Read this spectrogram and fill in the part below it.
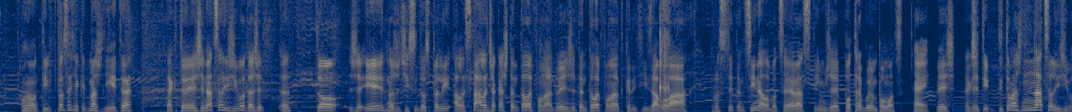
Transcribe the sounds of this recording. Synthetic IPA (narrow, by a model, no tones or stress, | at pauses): ɔnɔt̪ifpɔt̪st̪acɛkɛɟmaːʒɟɪɛcat̪akt̪ɔjɛʒɛnat͡sɛliːʒiʋɔd̪aʒɛ | t̪ɔ | ʒɛjɛjɛd̪nɔʒɛt͡ʃisid̪ɔspɛliʔalɛst̪aːlɛt͡ʃakaːʃt̪ɛnt̪ɛlɛfɔna̰ːd̪ʋjɛʒɛt̪ɛnt̪ɛlɛfɔnaːt̪kɛd̪icizaʋɔlaː | pɾɔscɛt̪ɛnsinalɛbɔt͡sɛːɾast̪iːmʒɛpɔt̪ɾɛbujɛmpɔmɔt͡s | ɦɛjʋɪɛʃt̪aɡʒʒɛt̪it̪it̪ɔmaːʒnat͡sɛliːʒiʋɔt̪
